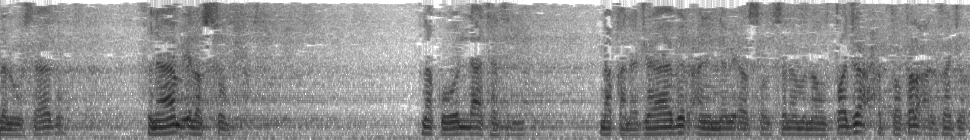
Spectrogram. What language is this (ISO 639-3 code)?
ara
